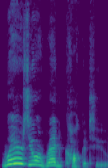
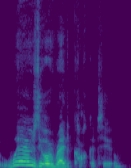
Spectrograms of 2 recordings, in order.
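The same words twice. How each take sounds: First: Higher, louder sudden demand; suddenly cries out to Barker; sudden outburst. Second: Said in the usual way. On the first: A narrator's reading. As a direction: blurt it out at Barker all at once. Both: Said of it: "said Oberon Quinn suddenly".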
